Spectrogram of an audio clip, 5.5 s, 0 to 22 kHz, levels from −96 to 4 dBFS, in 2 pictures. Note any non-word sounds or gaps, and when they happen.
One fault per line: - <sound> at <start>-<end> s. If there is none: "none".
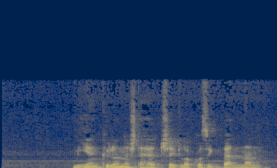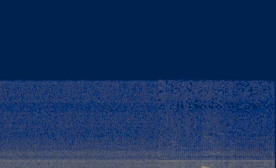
none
